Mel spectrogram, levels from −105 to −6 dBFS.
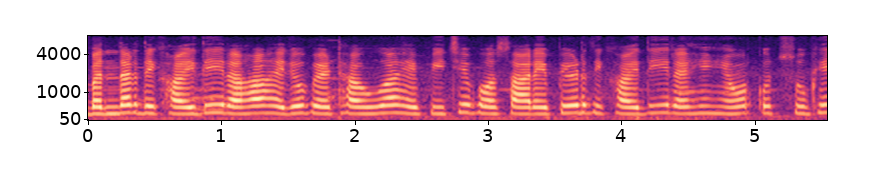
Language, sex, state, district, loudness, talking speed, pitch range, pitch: Hindi, female, Himachal Pradesh, Shimla, -17 LUFS, 215 wpm, 240-265 Hz, 250 Hz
